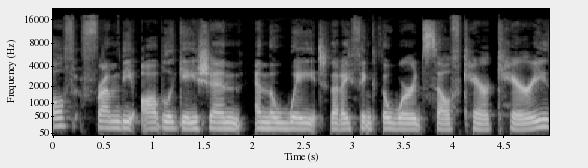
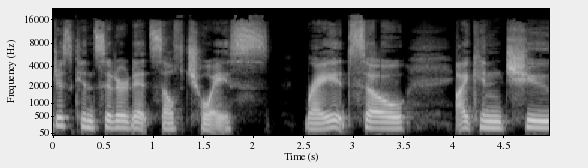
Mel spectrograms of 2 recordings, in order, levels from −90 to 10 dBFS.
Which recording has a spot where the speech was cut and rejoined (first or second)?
second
